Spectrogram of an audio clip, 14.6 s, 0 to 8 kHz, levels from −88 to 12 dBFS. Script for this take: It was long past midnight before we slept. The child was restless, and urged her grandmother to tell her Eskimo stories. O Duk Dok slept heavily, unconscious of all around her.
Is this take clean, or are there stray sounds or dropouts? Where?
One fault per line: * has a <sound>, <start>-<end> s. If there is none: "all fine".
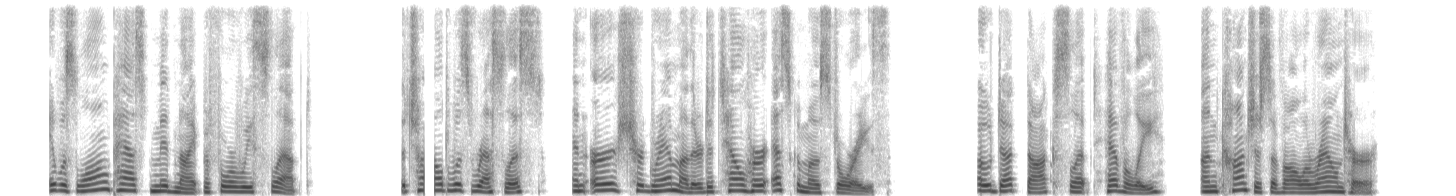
* has a dropout, 4.2-4.3 s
